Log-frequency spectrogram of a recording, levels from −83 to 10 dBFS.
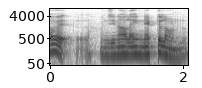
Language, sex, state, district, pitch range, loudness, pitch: Tulu, male, Karnataka, Dakshina Kannada, 110-120 Hz, -18 LUFS, 120 Hz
